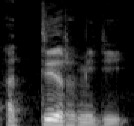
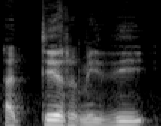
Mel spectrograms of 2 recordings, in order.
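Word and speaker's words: الترمذي: Par exemple, les gens écrivent le nom de l'imam al-Tirmidhi comme ceci et prononcent al-Tirmidhi. C'est très souvent qu'on entend des gens dire at-Tirmidhi, alors que c'est bien at-Tirmidhi. Il y a des lettres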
